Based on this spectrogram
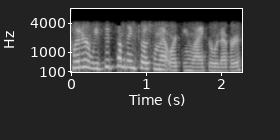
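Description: Speaking at a very fast pace, a woman uses a fairly high pitch with very wide swings. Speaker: call-in advice show host. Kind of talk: call-in radio show, casual chat. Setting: internet radio with phone-in callers. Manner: rambling, off-the-cuff delivery.

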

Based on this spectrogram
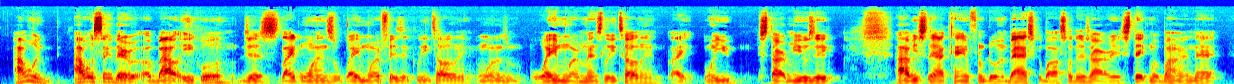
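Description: A man speaks at a medium pitch and a fairly quick pace. His intonation stays fairly even. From Chicago western suburbs, Illinois (Maywood). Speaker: musician, former basketball player. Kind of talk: casual chat.

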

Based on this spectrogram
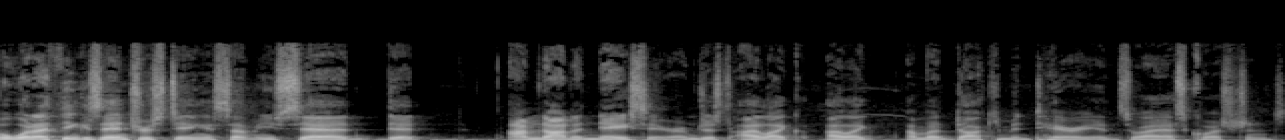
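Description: In an Alabama accent, a man talks at a very fast pace with a medium pitch and lively intonation. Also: very clean recording, silent background. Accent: Southern US (Alabama). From US South. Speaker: podcast host. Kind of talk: casual chat; sponsor read.

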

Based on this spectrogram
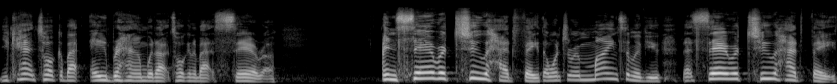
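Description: A woman with a London accent, medium pitch, very wide pitch swings and a moderate pace. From London, England. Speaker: pastor. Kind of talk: sermon. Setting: church service streamed live.

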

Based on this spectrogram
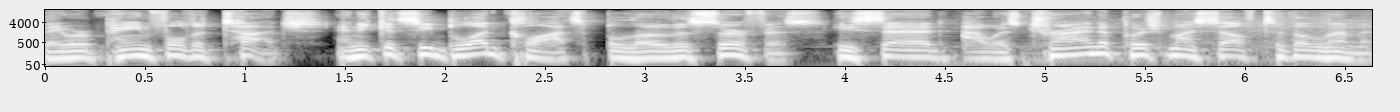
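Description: A man speaks in an ordinary speaking voice at medium pitch and a moderate pace, with ordinary pitch variation. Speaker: documentary narrator. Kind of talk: audio documentary narration. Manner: even, polished, measured narrator delivery; authoritative, steady, informative.

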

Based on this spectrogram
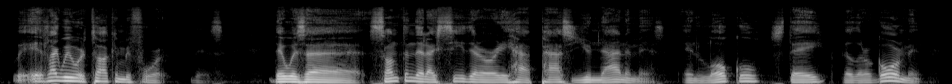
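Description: A man with a Spanish accent speaks at a fairly low pitch and a moderate pace, his dark, mellow tone carrying lively intonation and big swings in loudness. The recording is very clean with a silent background, dry and close with no echo. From Venezuela. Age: 50s. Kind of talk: podcast interview.

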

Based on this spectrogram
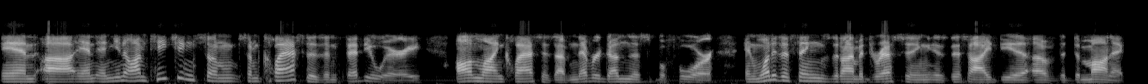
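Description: Here is a man with an unremarkable speaking voice. His pitch is medium, his pitch variation ordinary and his pace moderate. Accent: American. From western North Carolina (Asheville). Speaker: paranormal researcher and author. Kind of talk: interview. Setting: remote interview from Puerto Rico.

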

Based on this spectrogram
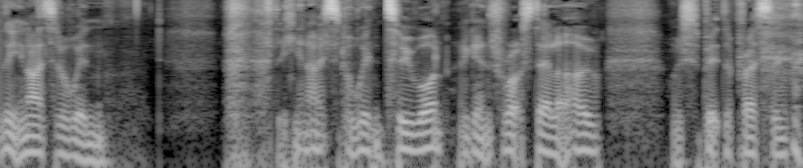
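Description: In a put-on character voice, a man talks at a moderate pace with a raspy, very deep, low pitch and long, frequent pauses. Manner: glum, hesitant.

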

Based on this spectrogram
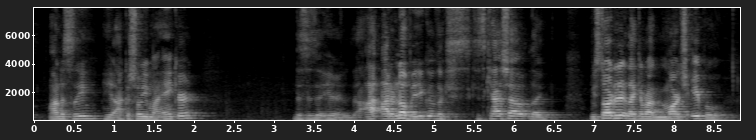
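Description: A man with an American accent speaks at a fairly quick pace, his voice fairly high-pitched for a man. The intonation stays fairly even, and audible room echo surrounds him. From New York. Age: 20s. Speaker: YouTuber and boxer. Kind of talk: casual chat.

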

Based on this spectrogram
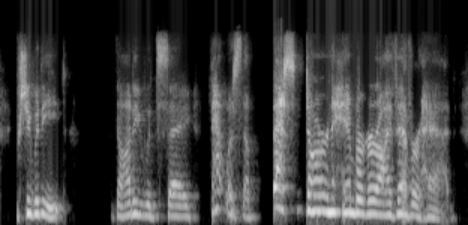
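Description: A woman speaks somewhat breathily at a fairly slow pace over a quiet background. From US Midwest, Michigan. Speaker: end of life educator. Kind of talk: casual interview.

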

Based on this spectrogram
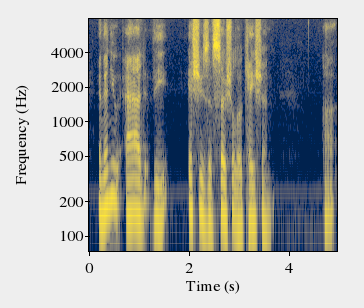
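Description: Somewhat breathy, with a dark, mellow tone, a man speaks at a fairly slow pace. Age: 60s. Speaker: spiritual teacher and faculty dean. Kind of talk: casual conversation.

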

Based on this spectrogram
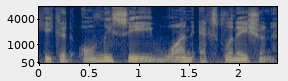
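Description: A man's voice with vocal fry and very wide pitch swings, on a very clean recording with a silent background. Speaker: podcast host. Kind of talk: true-crime narration. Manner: dramatic, measured storytelling delivery; serious, suspenseful, steady pacing.

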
